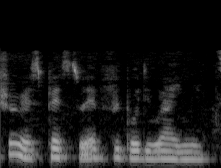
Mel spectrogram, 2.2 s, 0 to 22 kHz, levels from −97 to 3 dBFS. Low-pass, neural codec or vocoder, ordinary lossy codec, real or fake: 7.2 kHz; none; MP3, 64 kbps; real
